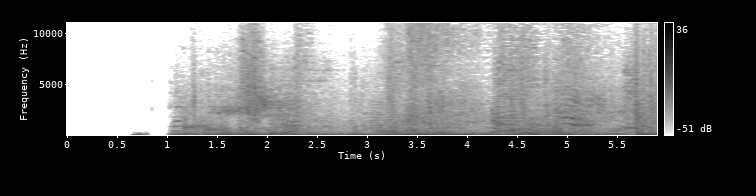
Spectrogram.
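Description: Game combat sounds clash and crackle loudly with spell effects.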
